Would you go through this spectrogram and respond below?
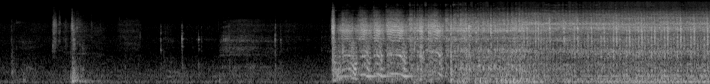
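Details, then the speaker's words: Chrysler Galant 1600 wagon, first start after sitting about 30 years: cranks, catches and runs rough and loud with a steady rapid knock, like an old diesel; blowby noted, and the rattle may be a loose tappet or a knock. "Sounds like an old diesel, doesn't it? Knocking."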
